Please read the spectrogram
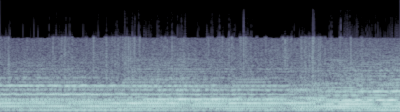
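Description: Orchestral background music scoring a silent film: sustained chords from strings and brass, moving to a new chord about three seconds in.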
